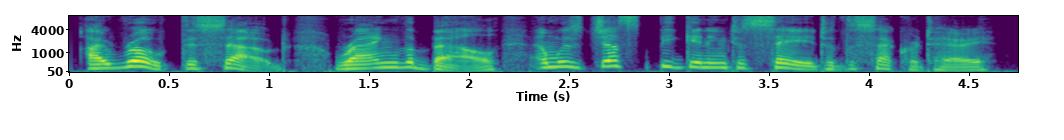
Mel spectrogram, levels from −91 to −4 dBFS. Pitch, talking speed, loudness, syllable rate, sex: 155 Hz, 200 wpm, -22 LUFS, 5.4 syllables/s, male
